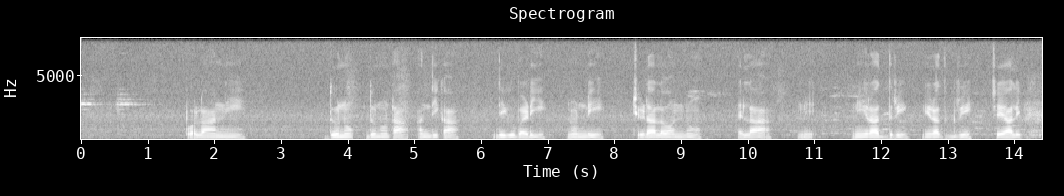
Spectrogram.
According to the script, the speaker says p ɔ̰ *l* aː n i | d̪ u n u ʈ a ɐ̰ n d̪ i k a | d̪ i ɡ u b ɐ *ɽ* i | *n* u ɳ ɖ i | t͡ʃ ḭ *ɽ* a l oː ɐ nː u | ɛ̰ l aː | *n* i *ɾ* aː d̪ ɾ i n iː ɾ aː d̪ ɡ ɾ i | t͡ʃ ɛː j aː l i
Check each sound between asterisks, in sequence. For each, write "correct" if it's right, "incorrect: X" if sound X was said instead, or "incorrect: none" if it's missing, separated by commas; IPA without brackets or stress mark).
correct, correct, correct, correct, correct, correct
